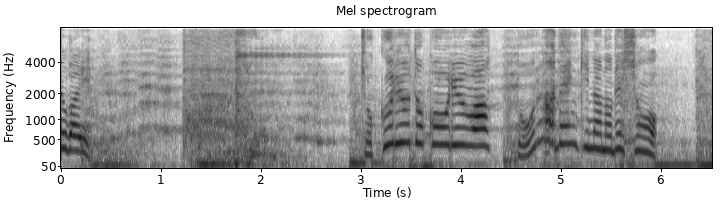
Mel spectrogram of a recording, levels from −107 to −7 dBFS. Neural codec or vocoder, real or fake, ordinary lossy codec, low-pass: codec, 16 kHz, 4 kbps, FunCodec, trained on Chinese and English, 50 frames a second; fake; none; none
